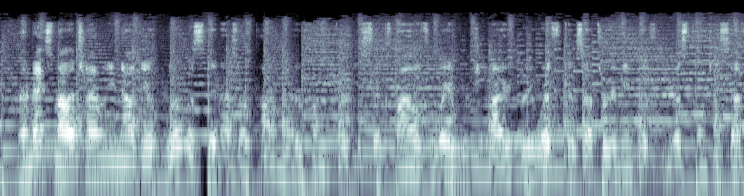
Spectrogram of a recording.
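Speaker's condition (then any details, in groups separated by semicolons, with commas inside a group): No condition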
